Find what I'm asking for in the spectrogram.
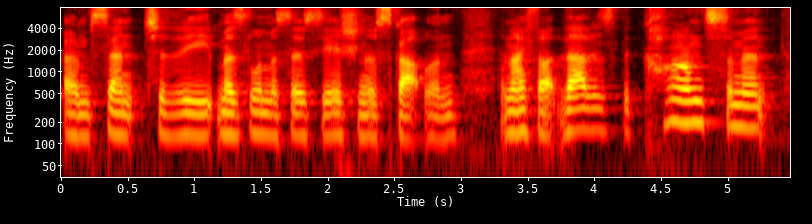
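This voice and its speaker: Very low-voiced woman reminiscing. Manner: warm, hesitant storytelling with soft laughs. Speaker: guest. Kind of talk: reminiscing conversation.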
